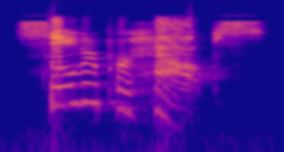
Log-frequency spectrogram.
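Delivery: slow, high, huffy grudging concession; in a huff. Acted. Squire huffily conceding about Silver. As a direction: drag it out, sulky and put out. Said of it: "still in a huff".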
